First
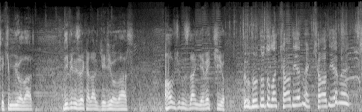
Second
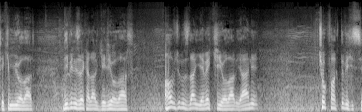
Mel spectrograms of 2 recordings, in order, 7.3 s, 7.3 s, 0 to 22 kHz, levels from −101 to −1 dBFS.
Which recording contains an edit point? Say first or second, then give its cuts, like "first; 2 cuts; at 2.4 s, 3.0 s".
first; 1 cut; at 4.5 s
